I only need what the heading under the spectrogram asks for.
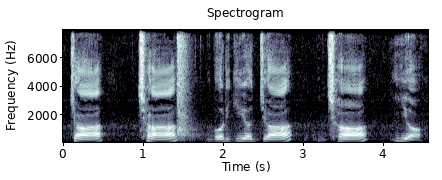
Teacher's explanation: জিভের মূল তালুর সম্মুখ ভাগ স্পর্শ করে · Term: তালব্য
